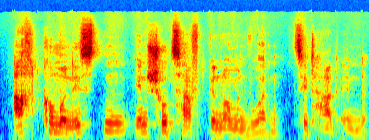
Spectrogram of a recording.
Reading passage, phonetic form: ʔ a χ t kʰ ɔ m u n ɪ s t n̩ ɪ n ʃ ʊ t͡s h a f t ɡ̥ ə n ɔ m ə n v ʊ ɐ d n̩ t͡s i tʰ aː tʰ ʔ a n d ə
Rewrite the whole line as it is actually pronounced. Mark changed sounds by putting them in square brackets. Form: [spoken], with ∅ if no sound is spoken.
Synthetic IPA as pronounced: ʔ a χ t kʰ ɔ m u n ɪ s t n̩ ɪ n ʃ ʊ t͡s h a f t ɡ̥ ə n ɔ m ə n v ʊ ɐ d n̩ t͡s i tʰ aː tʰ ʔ [ɛ] n d ə

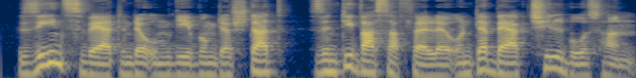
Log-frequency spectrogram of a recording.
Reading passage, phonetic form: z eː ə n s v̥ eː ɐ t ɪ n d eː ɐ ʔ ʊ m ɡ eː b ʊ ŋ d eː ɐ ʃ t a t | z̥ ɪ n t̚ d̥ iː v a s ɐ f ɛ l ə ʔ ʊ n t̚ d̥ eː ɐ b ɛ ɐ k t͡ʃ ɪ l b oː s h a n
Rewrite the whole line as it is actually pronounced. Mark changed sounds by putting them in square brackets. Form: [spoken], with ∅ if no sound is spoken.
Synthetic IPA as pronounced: z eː ə n s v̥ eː ɐ t ɪ n d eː ɐ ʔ ʊ m ɡ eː b ʊ ŋ d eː ɐ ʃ t a t | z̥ ɪ n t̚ d̥ iː v a s ɐ f ɛ l ə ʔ ʊ n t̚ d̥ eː ɐ b ɛ ɐ k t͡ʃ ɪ l b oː s h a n

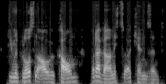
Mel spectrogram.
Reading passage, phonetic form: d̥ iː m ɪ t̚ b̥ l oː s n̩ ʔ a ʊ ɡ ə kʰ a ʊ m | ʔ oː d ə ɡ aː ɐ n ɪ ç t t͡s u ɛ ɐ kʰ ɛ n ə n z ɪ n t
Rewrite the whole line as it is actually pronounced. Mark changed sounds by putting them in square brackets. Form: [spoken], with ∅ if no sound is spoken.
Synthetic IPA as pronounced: d̥ iː m ɪ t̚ b̥ l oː s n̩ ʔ a ʊ ɡ ə kʰ a ʊ m | ʔ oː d [ɐ] ɡ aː ɐ n ɪ ç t t͡s u ɛ ɐ kʰ ɛ n ə n z ɪ n t

